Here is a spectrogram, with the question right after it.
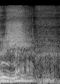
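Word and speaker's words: Michell: That's not how you say it. It is how you say it. Roger Michelle. You said it right.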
